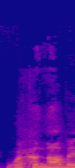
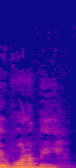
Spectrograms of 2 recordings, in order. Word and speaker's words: Watanabe: Watanabe? – I always want to say wannabe. Every time I say his name.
